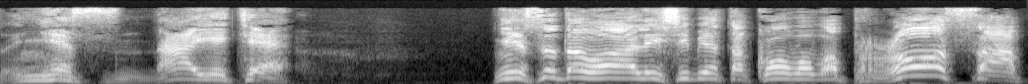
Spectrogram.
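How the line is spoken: Shouted with pathetic irony. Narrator (Russian): прокричал он с патетической иронией

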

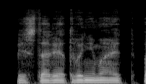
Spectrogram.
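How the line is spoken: Whisper. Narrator (Russian): прошептал Алексею за спиной Дмитрий

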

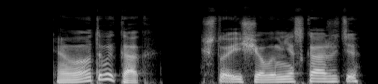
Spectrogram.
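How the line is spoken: Displeased grumble. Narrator (Russian): пробурчал недовольно

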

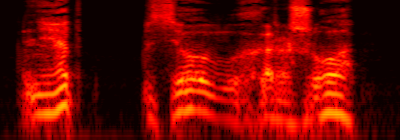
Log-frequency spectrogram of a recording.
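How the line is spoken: Strange wheezing voice. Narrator (Russian): прохрипел я не своим голосом

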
